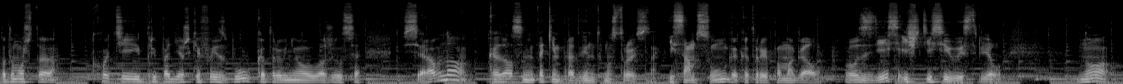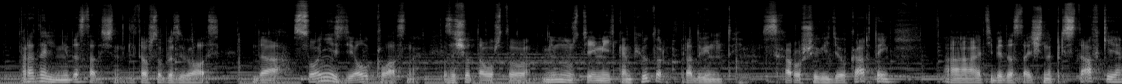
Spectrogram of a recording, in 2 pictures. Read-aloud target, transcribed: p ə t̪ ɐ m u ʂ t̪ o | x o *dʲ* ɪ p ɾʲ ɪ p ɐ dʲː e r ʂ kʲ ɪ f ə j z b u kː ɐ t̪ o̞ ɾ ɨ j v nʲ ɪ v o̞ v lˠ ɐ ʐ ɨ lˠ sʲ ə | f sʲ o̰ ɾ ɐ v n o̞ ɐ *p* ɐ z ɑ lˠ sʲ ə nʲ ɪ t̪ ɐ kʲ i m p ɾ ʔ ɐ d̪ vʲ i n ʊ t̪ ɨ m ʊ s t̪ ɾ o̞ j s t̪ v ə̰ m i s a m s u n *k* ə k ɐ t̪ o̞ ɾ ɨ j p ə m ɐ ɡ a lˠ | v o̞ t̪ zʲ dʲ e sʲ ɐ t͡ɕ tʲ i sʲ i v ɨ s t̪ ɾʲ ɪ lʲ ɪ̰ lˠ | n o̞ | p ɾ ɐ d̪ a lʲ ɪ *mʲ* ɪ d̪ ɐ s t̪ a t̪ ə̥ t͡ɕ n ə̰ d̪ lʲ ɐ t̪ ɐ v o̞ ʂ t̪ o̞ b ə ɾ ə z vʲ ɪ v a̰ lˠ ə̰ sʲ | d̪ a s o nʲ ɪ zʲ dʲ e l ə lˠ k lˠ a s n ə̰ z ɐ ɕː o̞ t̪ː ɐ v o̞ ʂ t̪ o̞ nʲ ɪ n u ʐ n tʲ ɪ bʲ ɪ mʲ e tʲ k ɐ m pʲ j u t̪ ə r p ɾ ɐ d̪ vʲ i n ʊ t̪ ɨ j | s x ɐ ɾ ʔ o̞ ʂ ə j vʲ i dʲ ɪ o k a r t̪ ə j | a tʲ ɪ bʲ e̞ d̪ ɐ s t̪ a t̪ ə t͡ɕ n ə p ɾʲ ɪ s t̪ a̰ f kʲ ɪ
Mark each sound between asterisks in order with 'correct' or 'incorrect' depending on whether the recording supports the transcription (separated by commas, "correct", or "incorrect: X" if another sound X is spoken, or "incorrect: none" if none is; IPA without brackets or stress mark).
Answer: incorrect: tʲ, incorrect: k, incorrect: ɡ, incorrect: nʲ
